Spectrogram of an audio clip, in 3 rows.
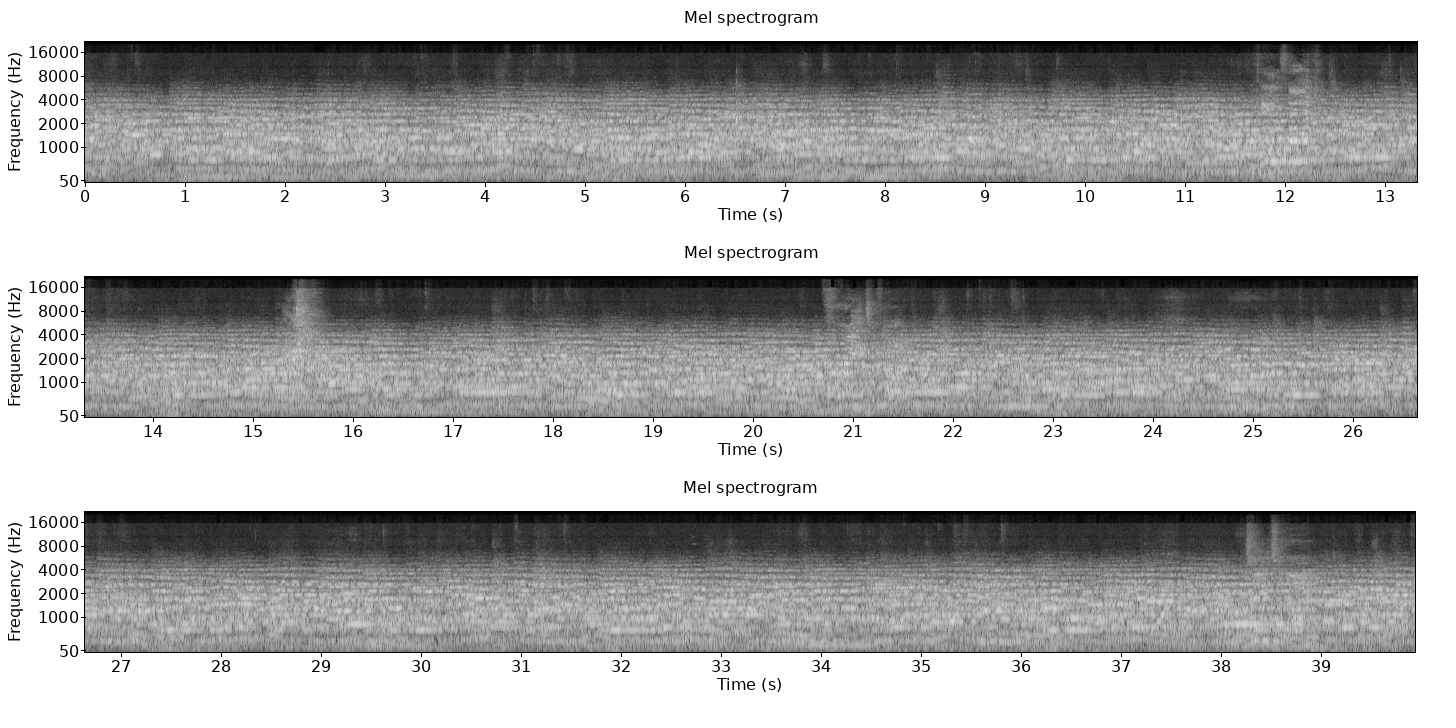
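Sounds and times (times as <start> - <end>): church bells change ringing: 0.0 - 39.9.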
